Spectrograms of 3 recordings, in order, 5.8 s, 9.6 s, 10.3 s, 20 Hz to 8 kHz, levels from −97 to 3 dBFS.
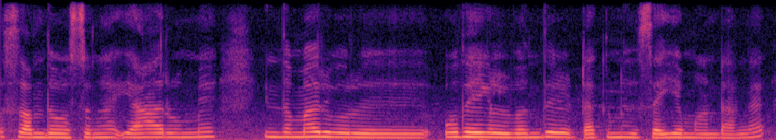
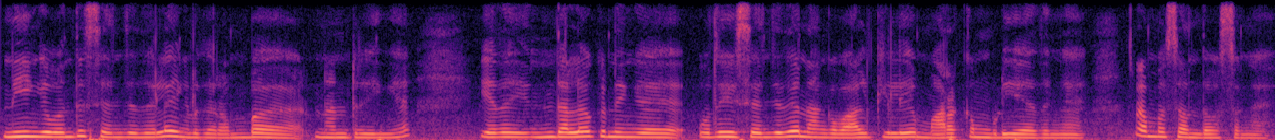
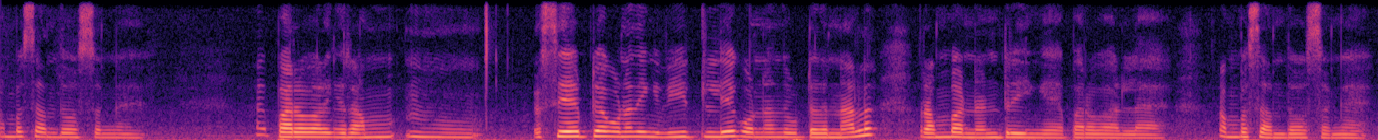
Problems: constant background noise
